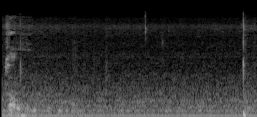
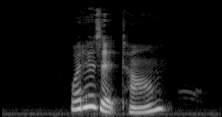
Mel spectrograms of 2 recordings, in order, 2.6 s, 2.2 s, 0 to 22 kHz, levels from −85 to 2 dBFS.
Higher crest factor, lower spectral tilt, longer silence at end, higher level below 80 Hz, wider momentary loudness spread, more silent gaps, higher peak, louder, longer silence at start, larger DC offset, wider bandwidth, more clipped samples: first, 24 dB vs 18 dB; about the same, -5 dB/octave vs -5.5 dB/octave; second, 0 s vs 0.6 s; first, -42 dBFS vs -70 dBFS; about the same, 10 LU vs 10 LU; neither; about the same, -12 dBFS vs -10 dBFS; second, -39 LUFS vs -27 LUFS; second, 0 s vs 0.7 s; neither; second, 14.5 kHz vs 16.5 kHz; neither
